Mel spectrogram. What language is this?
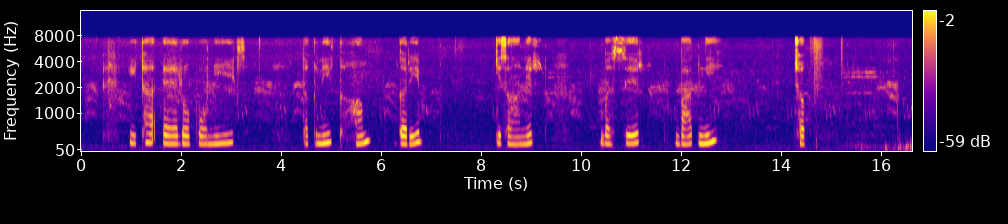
Magahi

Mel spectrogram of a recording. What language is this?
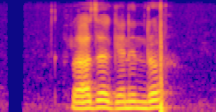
Nepali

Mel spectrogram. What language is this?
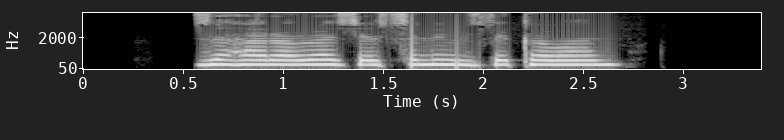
Pashto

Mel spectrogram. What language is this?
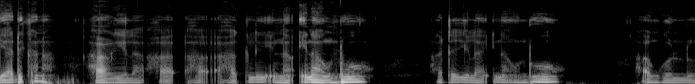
Lamang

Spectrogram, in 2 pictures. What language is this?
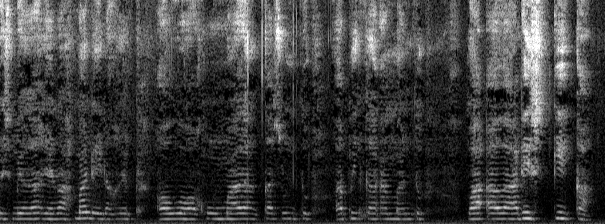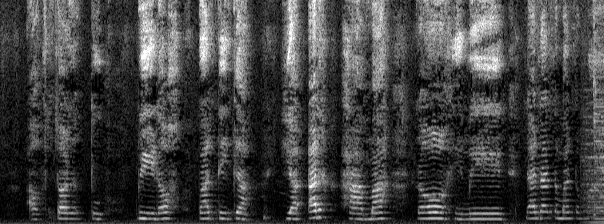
Indonesian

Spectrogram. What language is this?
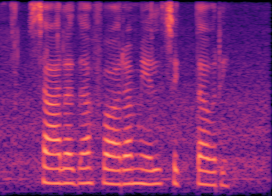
Kannada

